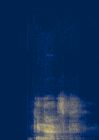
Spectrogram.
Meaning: 1. train 2. procession, train 3. passage; walk; journey 4. gait, walk, step
- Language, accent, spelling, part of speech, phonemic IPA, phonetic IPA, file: Armenian, Eastern Armenian, գնացք, noun, /ɡəˈnɑt͡sʰkʰ/, [ɡənɑ́t͡sʰkʰ], Hy-EA-գնացք.ogg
